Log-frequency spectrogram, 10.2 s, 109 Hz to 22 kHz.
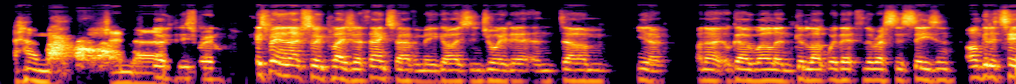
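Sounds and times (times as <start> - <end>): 
speech: 0.1 - 10.1
dog barking: 0.5 - 1.4.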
